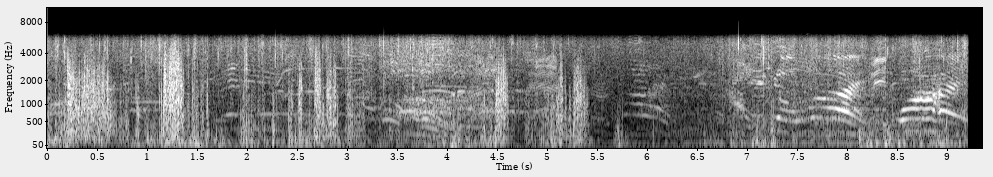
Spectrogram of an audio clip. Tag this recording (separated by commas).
Music, Speech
